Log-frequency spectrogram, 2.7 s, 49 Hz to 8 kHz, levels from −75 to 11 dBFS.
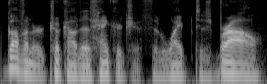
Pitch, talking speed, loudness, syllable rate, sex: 80 Hz, 225 wpm, -21 LUFS, 5.4 syllables/s, male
